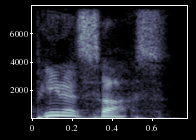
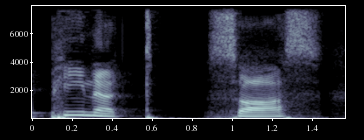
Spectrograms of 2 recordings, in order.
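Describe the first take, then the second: First: The T in peanut is dropped. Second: The T in peanut is pronounced clearly. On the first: The speaker calls it wrong. "it comes out peanut sauce. Something completely different" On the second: The speaker calls it right. "When you gotta hit that T hard in peanut sauce"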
